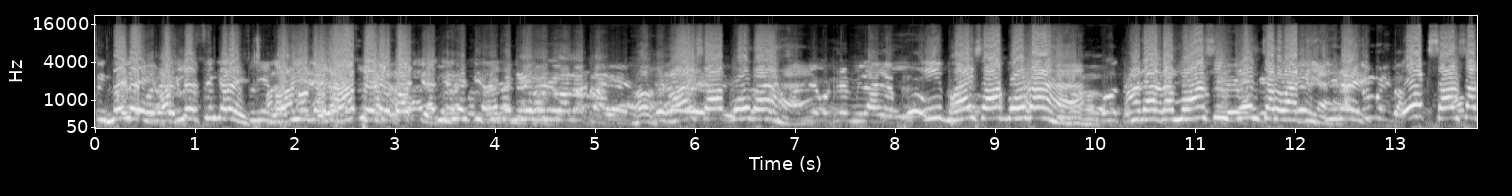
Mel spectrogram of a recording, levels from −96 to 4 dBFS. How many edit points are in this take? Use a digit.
0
